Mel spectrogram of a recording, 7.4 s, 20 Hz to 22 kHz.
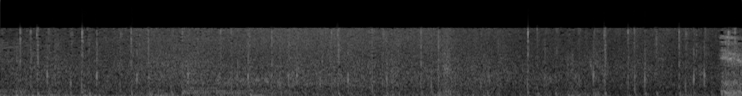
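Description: A horse galloping in the video game The Witcher 3, with a fast, steady drumming of hooves that runs continuously and close, a rain-like hiss mixed in.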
